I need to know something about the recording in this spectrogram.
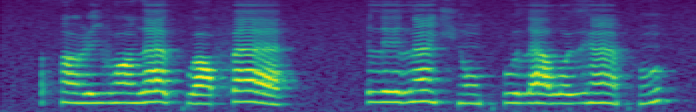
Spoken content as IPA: θ ɑ̃ ɭ i v ɑ̃ ð æ kʷ ɑ f æ | l e l æ̃ ç õ kʷʰ ɯ l æ lˠ y ɣ æ̃ pʰ ũ

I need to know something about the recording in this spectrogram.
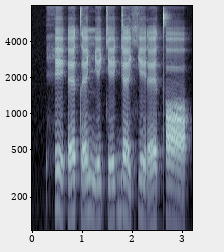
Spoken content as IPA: h e˥˩ ʔ ɛ˨˥ t ɛ˨˥ ɲ e˨˥ c e˨˥ ɡ ɛ˥˩ ç e˥˩ ɾ ɛ˨˥ t̪ʰ ɒ˥˩

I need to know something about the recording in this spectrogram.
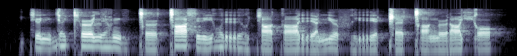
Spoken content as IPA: c ɪ˨ nʲ ɟ ɛ̤˦ cʰ ə˞˦ lʲ ɑ̤˦ ŋ i̤˨ ǀ ə˞˨ ǀ ɑ˦ s i˨ j ɔ̤˦ rʲ ɔ̤˦˨ c ɑ˨ k ɑ˨˦ rʲ ɑ˨ nʲ ə˞˦˨ f i̤˨ rʲ ɛ˨ ǁ ɛ˨˦ ǀ ɑ˨ ŋ ə˞˨ ɾ ɑ˦ ç ɔ˦

